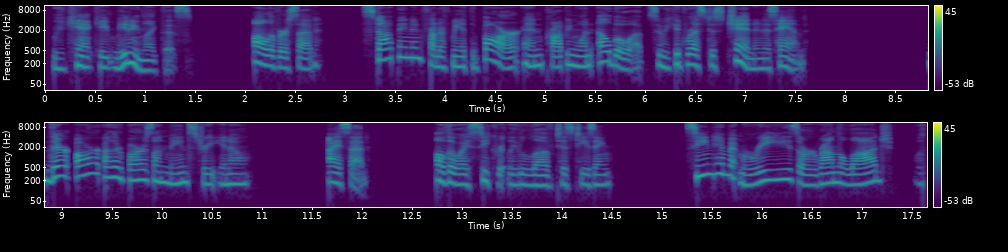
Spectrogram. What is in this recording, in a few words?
RomCom Female Doing Male Voice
